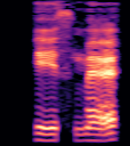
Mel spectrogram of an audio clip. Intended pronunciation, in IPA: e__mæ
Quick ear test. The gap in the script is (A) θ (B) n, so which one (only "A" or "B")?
A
